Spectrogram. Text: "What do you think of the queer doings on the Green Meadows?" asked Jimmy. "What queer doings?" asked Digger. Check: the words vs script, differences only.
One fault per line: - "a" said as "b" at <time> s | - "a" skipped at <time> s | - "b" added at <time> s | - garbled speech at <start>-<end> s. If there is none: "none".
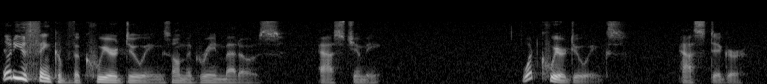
none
